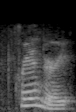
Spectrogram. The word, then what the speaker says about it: cranberry: Cranberry, I would say, is cran-berry, right? One sound plus, sorry, sound, one syllable, and then two syllables together. Cranberries. It's determined by where the emphasis is in the word, right?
